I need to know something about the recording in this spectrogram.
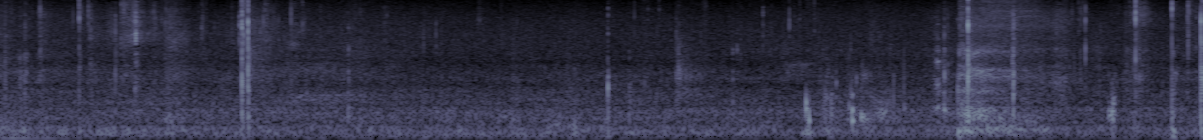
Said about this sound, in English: Um, me take a sip.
